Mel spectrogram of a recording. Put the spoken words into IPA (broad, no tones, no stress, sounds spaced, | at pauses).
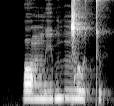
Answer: ɔ m i b ŋ͡ǀ u t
